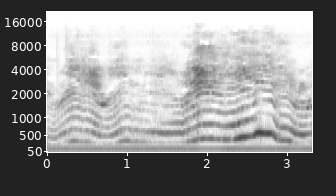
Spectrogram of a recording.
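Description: A chair squeaks in long, wavering squeals that slide up and down in pitch, almost like a violin or a mewing cat, over a steady low hum.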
